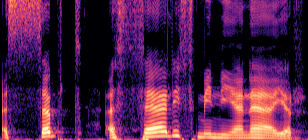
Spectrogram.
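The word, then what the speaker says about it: السبت الثالث من يناير: Normalement, si on devait prononcer correctement en arabe, on dit As-Sabt al-Thalith min Yanayr. As-Sabt al-Thalith min Yanayr.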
